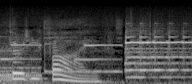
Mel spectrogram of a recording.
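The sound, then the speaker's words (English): A radio time-announcement chime plays as a short run of bell-like electronic tones, one sliding lower in pitch, then settles on a sustained steady note. “At the chime, the time will be”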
